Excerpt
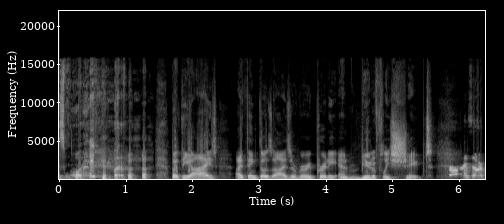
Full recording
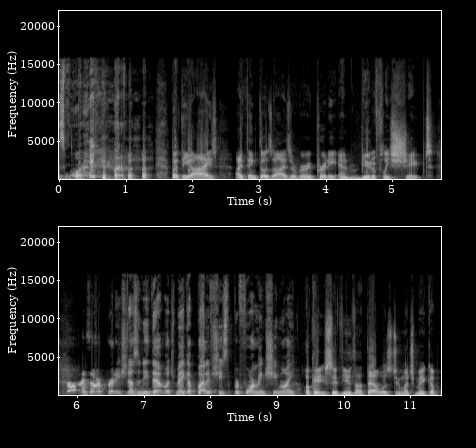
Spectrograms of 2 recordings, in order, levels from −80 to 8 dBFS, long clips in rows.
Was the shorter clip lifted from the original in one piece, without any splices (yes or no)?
yes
